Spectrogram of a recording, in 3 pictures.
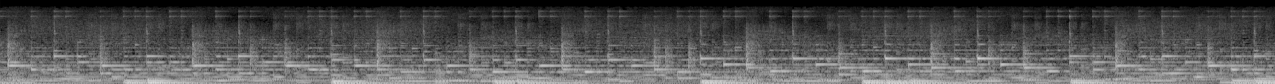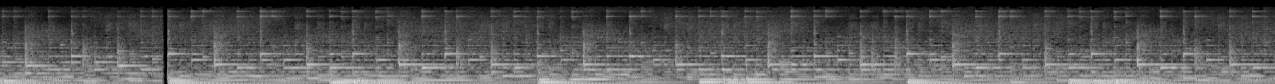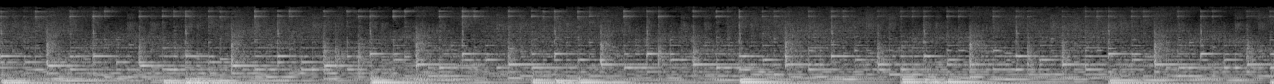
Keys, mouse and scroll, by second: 0.4-1.3 typing, 2.6 click, 2.8-3.2 scroll down 1, 3.4 shift+d, 3.9 click, 4.1 ctrl+z, 4.8 g, 7.6 click, 7.8-8.7 typing, 8.3-8.6 scroll down 1, 10.3 click, 10.9-11.6 scroll down 1, 11.9 scroll up 1, 12.6 s, 15.0 y, 15.6 x, 17.2 click, 17.6 scroll down 1, 19.2 click, 20.2 Tab, 20.5-22.2 drag, 26.1 click, 26.7 alt+e, 27.1 click, 29.1 click, 29.4-29.9 scroll down 1, 29.9-31.6 drag, 31.6 Tab, 32.6 scroll up 1, 33.2 Tab, 33.7 ctrl+r, 35.2 click, 36.1 Tab, 36.9 click, 37.4 Tab, 37.9 ctrl+r, 38.0 click.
